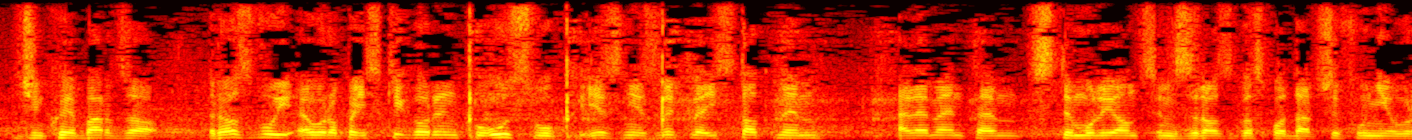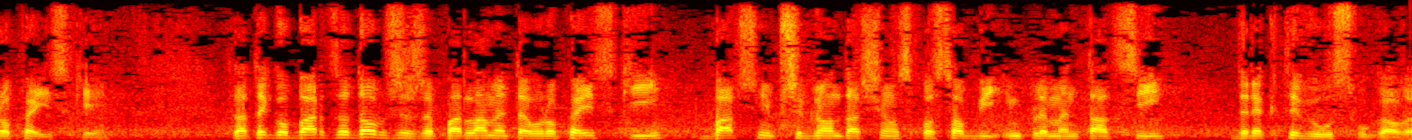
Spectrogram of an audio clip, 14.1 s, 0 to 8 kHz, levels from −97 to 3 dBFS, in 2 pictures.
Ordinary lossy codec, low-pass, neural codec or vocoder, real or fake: none; none; none; real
